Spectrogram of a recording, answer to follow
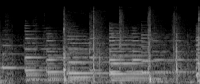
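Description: Background music, over a few dull taps from a glass wine bottle pounding steamed sweet potato against the bottom of a metal pot, mashing it into dough for fried sweet potato balls.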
